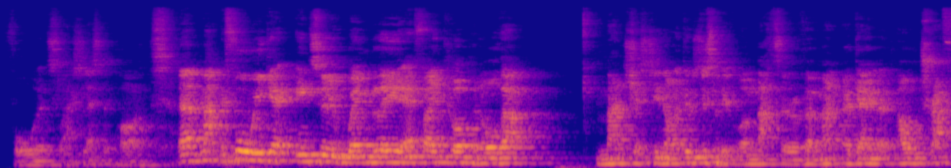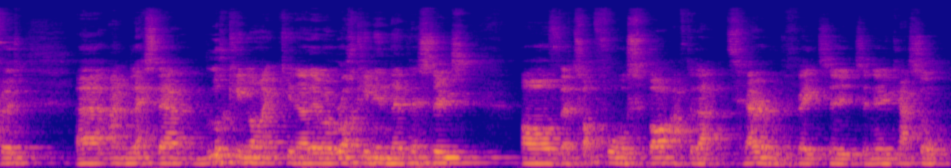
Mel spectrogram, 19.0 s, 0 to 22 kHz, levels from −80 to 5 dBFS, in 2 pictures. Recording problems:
off-mic speech; far
room echo; noticeable; dies away in 0.7 s

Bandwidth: 18 kHz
